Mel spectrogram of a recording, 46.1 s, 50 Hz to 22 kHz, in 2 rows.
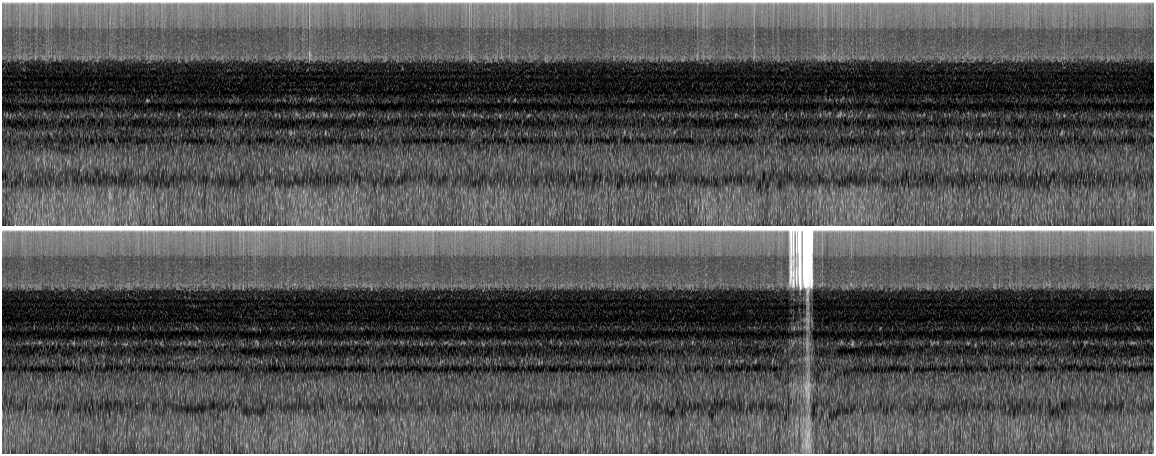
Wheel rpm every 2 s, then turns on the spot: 220, 230, 220, 220, 230, 230, 230, 230, 230, 220, 240, 240, 230, 230, 230, 230, 230, 230, 230, 160, 230, 230, 230.
none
